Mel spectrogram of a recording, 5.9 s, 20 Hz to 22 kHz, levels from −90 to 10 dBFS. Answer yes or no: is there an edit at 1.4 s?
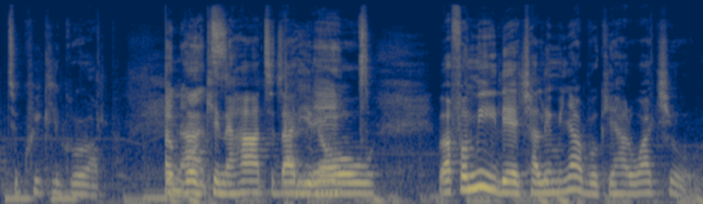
yes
